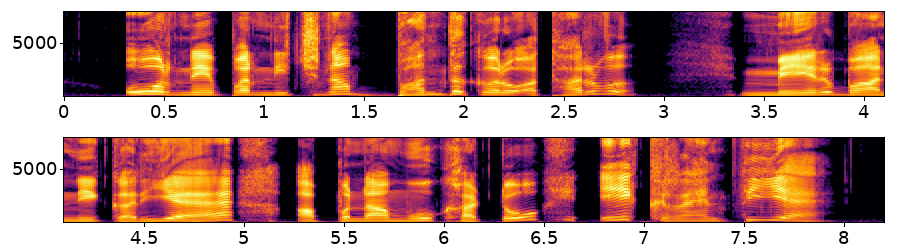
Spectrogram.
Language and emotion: Dogri, disgusted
